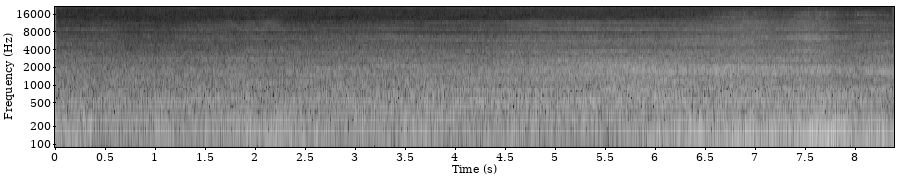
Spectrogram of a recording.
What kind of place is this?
street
